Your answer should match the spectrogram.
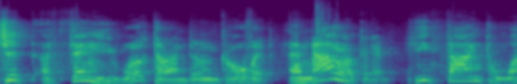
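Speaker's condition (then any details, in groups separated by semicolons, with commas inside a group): Cerebral palsy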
